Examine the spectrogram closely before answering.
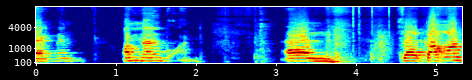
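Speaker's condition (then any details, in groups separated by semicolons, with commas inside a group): Cerebral palsy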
